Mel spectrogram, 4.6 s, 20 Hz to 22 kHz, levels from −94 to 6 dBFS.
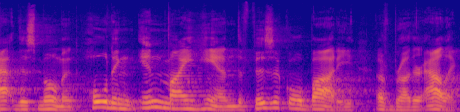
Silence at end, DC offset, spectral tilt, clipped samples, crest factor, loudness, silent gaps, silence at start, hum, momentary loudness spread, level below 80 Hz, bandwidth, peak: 0 s; under 0.1%; -6 dB/octave; under 0.1%; 16 dB; -29 LUFS; none; 0 s; none; 7 LU; -62 dBFS; 17 kHz; -12 dBFS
